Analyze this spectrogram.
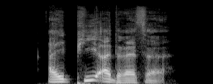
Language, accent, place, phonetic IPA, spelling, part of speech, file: German, Germany, Berlin, [aɪ̯ˈpiːʔaˌdʁɛsə], IP-Adresse, noun, De-IP-Adresse.ogg
- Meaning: IP address (number assigned to each computer's network interface)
